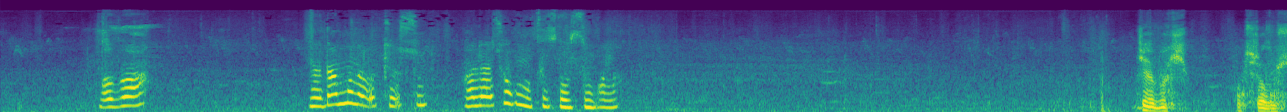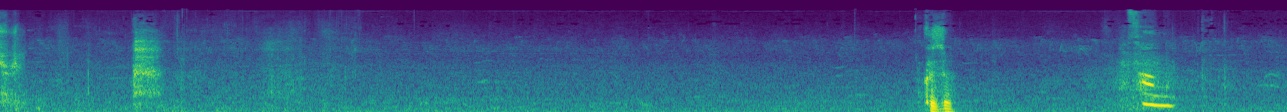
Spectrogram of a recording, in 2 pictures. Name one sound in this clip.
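A young girl speaks softly and close by.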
